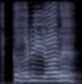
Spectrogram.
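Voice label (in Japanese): magi girl "hikariare", Japanese; magi syozyo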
